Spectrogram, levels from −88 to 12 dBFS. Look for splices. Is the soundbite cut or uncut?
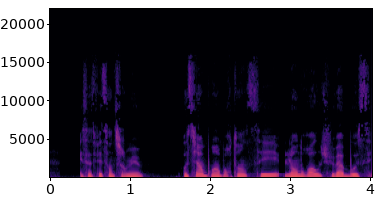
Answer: uncut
